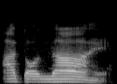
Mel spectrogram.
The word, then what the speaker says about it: Adonai: it comes to God it will be pronounced as Adonai but the whole idea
